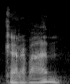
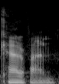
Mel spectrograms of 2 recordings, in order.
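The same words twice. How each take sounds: First: It is said the local Sheffield way. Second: It is said the usual non-Sheffield way. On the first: "they have to say caravan" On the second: "they can't say caravan"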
